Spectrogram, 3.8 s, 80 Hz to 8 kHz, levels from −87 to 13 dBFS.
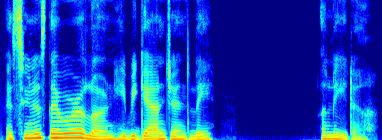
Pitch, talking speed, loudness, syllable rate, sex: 175 Hz, 155 wpm, -16 LUFS, 6.6 syllables/s, female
